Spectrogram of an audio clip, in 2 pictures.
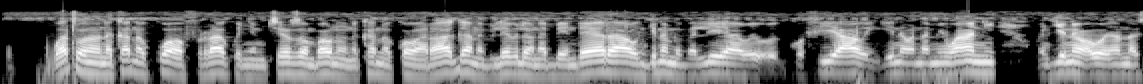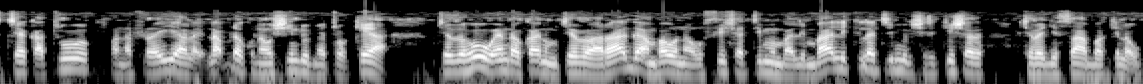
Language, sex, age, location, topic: Swahili, male, 25-35, Kisumu, government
